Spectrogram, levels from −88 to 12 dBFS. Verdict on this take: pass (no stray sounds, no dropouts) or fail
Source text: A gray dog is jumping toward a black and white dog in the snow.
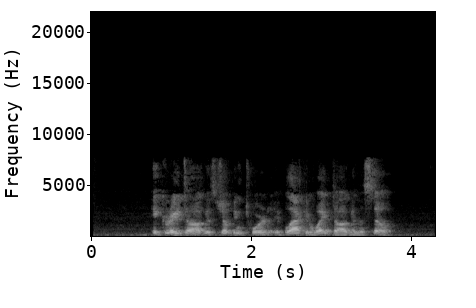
pass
